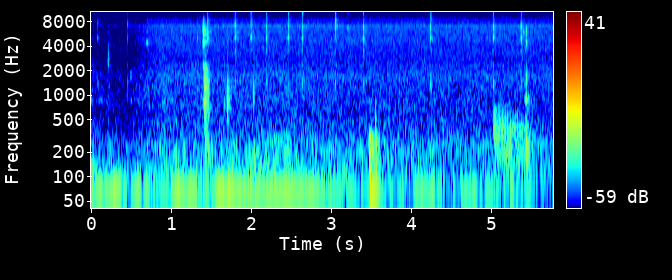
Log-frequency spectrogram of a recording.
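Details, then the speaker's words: Kemper Power Kabinet (IcePower 300AS1 amp module), second unit doing it, powered off; after switching off wall power the bulk capacitor falls from 164 V and faint irregular clicks over a low hum continue until about 20 V; cause unknown. "Now, when I switch off wall power, we'll see that capacitor gradually going down. Noise is still there. But once this gets to about 20 volts, it will cease."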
